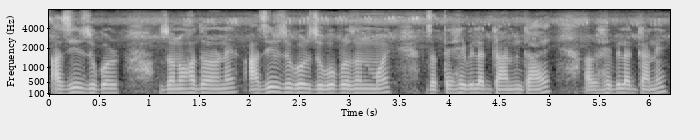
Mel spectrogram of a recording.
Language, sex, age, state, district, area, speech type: Assamese, male, 18-30, Assam, Goalpara, rural, spontaneous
